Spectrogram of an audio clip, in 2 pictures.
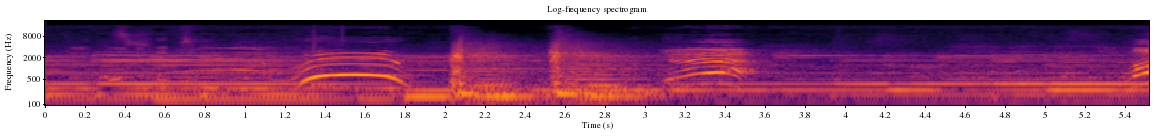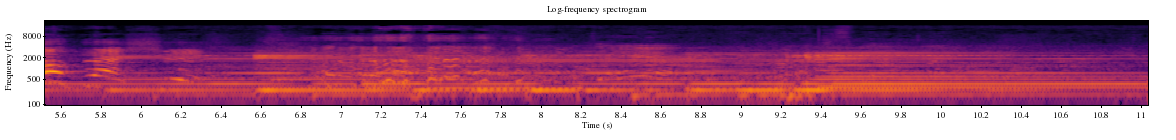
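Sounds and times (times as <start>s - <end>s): live rock on electric guitars: 0.0s - 11.0s.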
